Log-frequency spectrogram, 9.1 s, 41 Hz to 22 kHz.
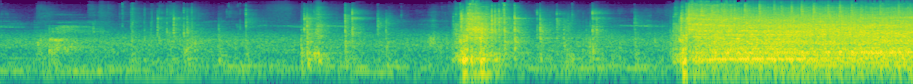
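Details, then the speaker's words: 1997 Suzuki RM250 two-stroke, abandoned bike revived, running choke off on a Mikuni carb after cleaning the jets; fires after some clatter into a crisp, steady, even idle. "The bike is running amazing. That muconeyuni carb didn't work at all on that KTM, but it works a treat on the Suzuki."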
